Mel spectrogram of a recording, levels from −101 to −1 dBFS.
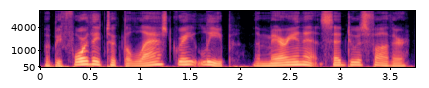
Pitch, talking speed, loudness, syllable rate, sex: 140 Hz, 225 wpm, -18 LUFS, 5.7 syllables/s, male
